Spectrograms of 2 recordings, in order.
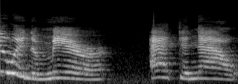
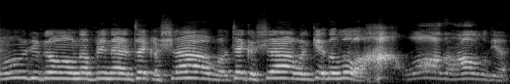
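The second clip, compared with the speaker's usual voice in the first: Blaine; 4 semitones lower, faster than usual. Retold or imitated. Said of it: "he was like".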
